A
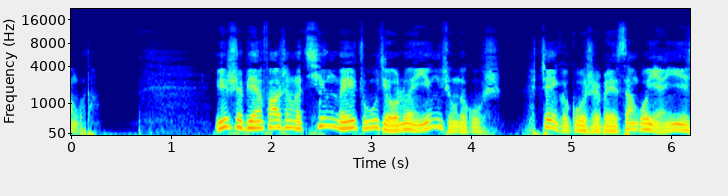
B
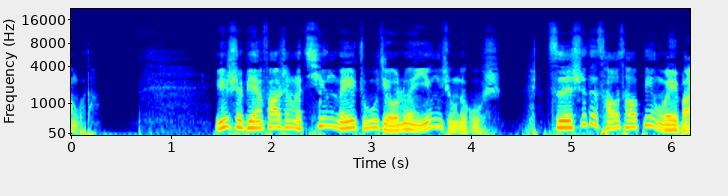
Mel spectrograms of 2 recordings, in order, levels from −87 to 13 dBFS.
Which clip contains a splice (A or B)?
B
